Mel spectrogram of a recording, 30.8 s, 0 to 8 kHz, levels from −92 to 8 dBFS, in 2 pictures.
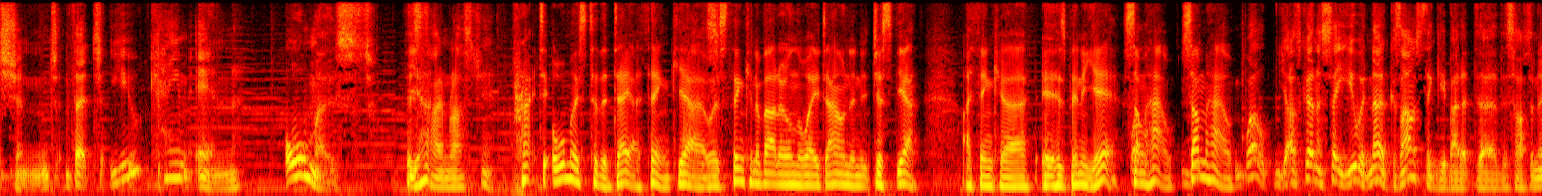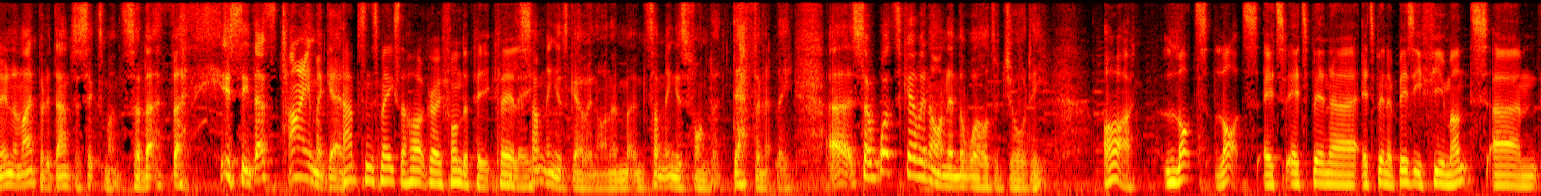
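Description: Audio carried over a call path, with nothing above 8 kHz, which fits a wideband codec such as G.722. The fault is short concealed packet loss at 8.68 to 8.74 s: about 40 ms of audio failed to reach the decoder in time, and the receiver patched the gap by extending the preceding sound for roughly 40 ms before crossfading back into the real signal. The result is a brief smear or wobble where the original detail is missing.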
